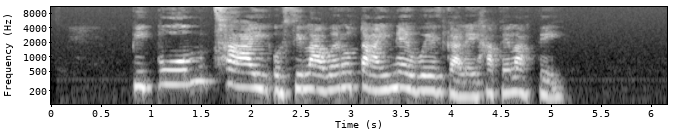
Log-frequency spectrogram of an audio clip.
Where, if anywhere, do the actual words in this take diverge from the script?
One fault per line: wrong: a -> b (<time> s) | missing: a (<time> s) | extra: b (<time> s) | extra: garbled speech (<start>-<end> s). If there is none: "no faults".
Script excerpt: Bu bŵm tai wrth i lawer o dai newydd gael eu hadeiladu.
no faults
